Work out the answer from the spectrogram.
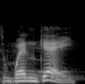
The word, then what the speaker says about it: wenge: Now, the one thing that I've been told, which is kind of curious, is that the wenge is actually pronounced wenge.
